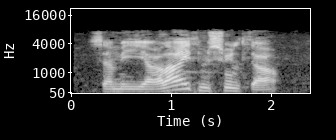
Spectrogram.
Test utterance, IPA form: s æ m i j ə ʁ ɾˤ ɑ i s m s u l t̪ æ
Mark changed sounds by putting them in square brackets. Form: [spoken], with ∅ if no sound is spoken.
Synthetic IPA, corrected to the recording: s æ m i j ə ʁ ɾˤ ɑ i [θ] m s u l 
